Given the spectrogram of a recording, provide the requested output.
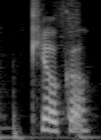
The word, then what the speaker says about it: Kyoko: How do you pronounce it again? Kyoko.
